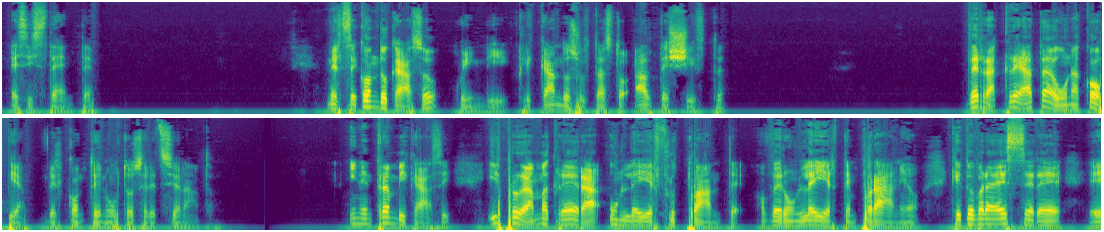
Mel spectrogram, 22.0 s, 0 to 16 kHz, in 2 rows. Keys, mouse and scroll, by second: 1.8 ctrl+z, 7.5-8.5 alt+shift+drag.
